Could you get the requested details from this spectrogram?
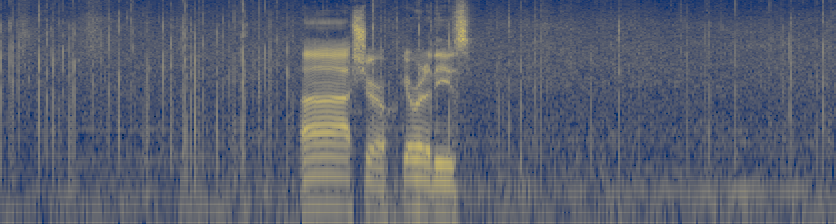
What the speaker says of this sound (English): Raindrop ASMR for me. Dude, there's like little hail pellets still.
